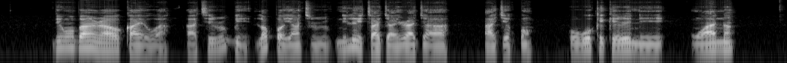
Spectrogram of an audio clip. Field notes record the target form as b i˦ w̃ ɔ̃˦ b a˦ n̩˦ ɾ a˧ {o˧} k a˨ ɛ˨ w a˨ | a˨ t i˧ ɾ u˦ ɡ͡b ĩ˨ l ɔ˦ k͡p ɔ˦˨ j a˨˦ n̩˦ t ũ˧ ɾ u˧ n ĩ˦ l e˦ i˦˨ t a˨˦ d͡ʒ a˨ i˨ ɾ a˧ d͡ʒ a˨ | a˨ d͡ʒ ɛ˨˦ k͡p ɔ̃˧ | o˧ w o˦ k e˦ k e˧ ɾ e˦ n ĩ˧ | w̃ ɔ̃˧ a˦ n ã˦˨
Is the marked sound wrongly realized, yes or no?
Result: yes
